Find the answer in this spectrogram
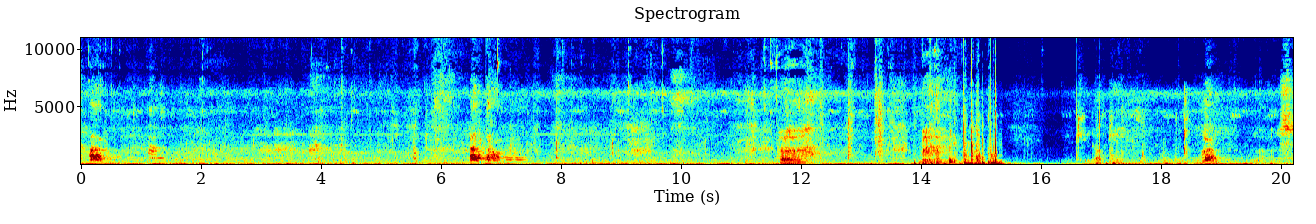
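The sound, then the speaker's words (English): A dog barks repeatedly, sharp yips and woofs scattered across an outdoor night scene, shortly after rain, with the moon behind clouds, a steady chorus of crickets and a low background hum. “Man, this dog gonna shut the fuck up.”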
